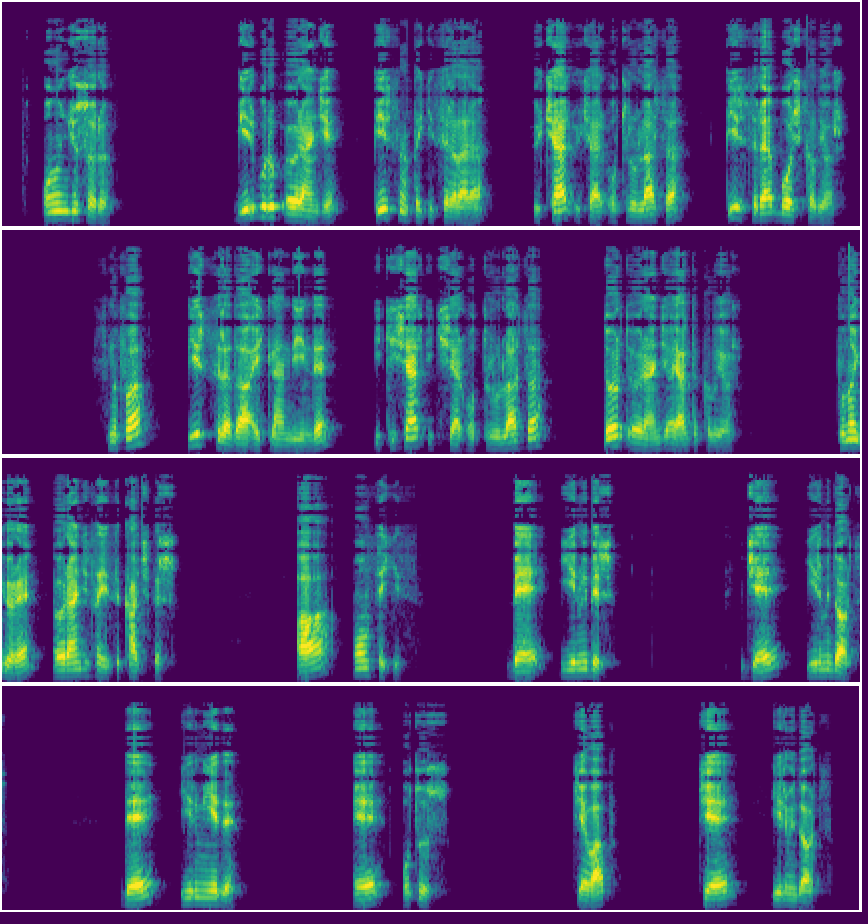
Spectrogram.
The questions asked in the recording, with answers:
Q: Buna göre öğrenci sayısı kaçtır?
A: Cevap C. 24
